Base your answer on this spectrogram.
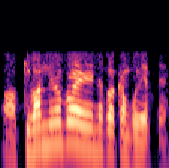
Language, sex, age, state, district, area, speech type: Assamese, male, 30-45, Assam, Tinsukia, rural, conversation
